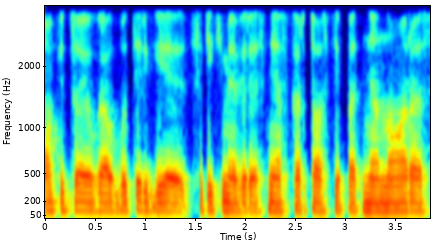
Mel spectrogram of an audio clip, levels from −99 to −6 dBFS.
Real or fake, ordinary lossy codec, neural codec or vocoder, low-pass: real; AAC, 32 kbps; none; 3.6 kHz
